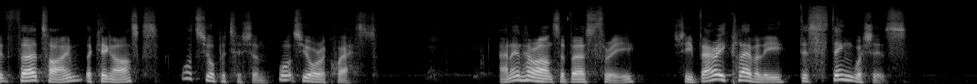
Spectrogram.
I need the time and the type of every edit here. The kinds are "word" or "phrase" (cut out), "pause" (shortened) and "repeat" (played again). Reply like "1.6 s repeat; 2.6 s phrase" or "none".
2.7 s pause; 6.5 s pause; 7.9 s pause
